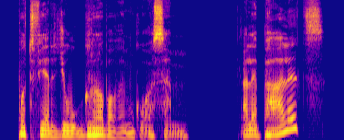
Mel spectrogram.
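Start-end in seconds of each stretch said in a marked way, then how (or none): 2.4-3.2 incredulous, in disbelief. Zadrożny hears the news and cannot believe it, incredulous. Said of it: "Zadrożny nie mógł w to uwierzyć".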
